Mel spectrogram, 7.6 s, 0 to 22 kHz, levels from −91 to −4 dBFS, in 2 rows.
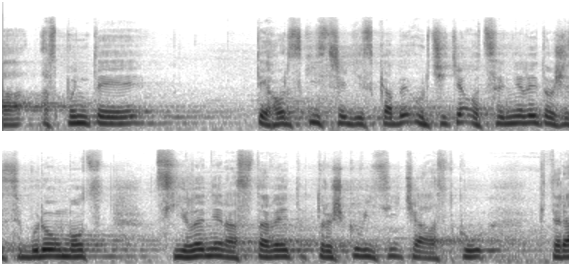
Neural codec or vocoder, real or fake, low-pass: none; real; 14.4 kHz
